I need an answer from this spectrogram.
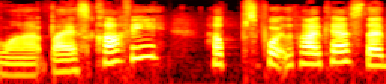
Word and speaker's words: Ko-fi: Something that I will be adding probably to the spiel is I've created a coffee account for us.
